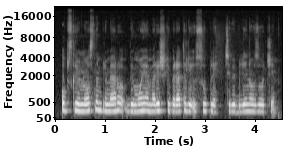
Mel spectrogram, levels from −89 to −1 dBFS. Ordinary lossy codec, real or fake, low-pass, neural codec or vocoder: none; real; 19.8 kHz; none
